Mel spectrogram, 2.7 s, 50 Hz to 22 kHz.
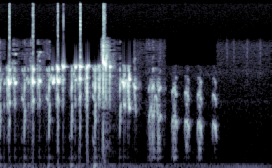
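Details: Barn owls near the camera in their nest box at 11:20 pm, exchanging sweet, varied calls: a loud quick string of sharp high chirps and squeaks that slows into descending, softer clucking notes and stops after about two seconds.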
